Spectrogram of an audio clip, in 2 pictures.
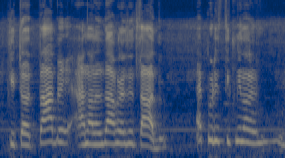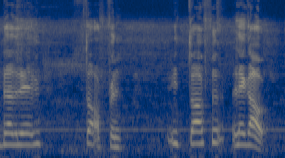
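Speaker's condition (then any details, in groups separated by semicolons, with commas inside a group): Cerebral palsy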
